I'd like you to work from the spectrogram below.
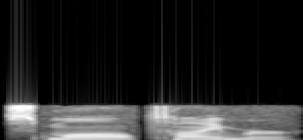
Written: small-timer

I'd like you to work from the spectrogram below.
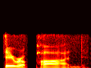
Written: theropod

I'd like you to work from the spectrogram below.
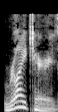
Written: reuters

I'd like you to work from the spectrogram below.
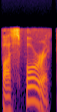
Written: phosphoric

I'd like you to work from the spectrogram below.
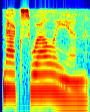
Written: Maxwellian

